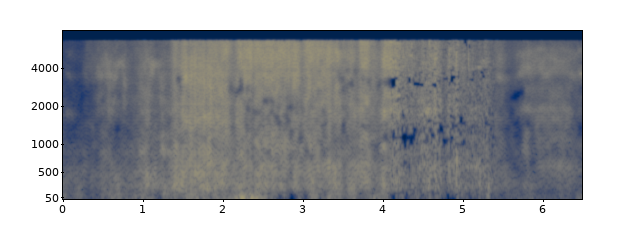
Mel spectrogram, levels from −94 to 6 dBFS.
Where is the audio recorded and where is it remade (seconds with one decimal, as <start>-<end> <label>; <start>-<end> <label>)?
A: 0.0-4.1 remade; 4.1-5.4 recorded; 5.4-6.5 remade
